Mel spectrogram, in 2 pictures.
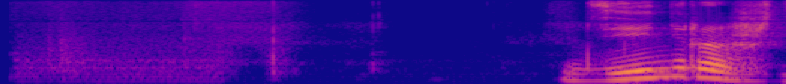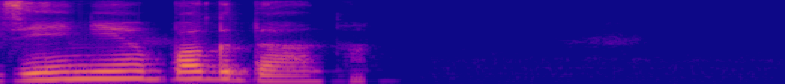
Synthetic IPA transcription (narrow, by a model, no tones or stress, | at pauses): dʲenʲraʐdʲenʲɪjɛbaɡd̪anɐ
